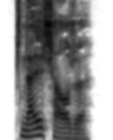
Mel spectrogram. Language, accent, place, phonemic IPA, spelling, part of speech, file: German, Germany, Berlin, /ˈknalˌʃaʁʒə/, Knallcharge, noun, De-Knallcharge.ogg
- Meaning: 1. buffoon, ham (exaggerated comical role) 2. fool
